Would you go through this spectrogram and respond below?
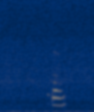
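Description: A pet cat named Colby gives one short meow in a quiet bedroom, faint and slightly distant against a low steady background hum, with no one speaking.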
